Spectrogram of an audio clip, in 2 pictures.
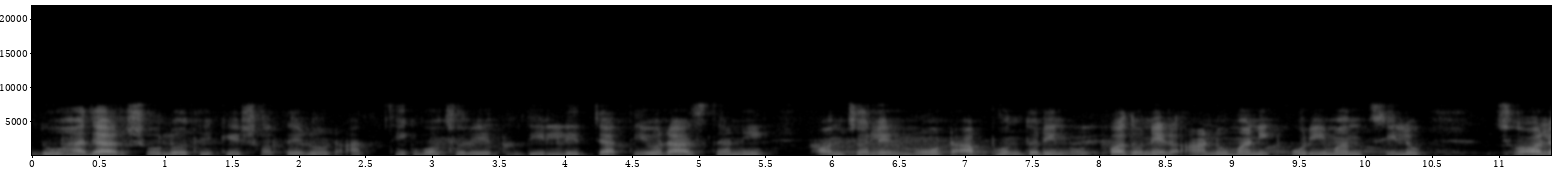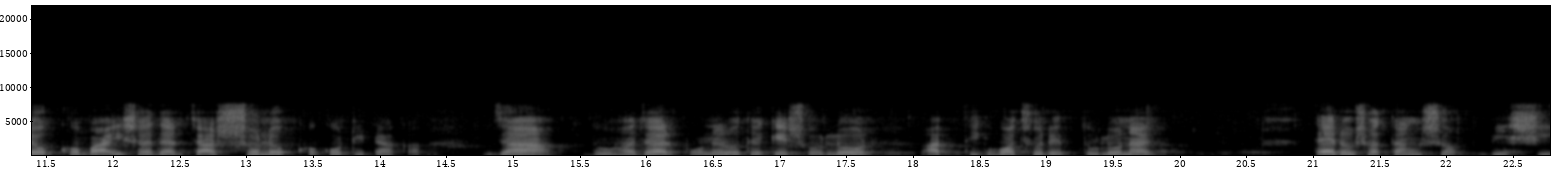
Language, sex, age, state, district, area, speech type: Bengali, female, 45-60, West Bengal, Howrah, urban, read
